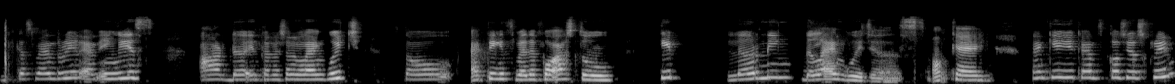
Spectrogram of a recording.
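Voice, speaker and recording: Lady teacher on a video call, kinda high voice, upbeat and encouraging, mixes in words. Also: lively intonation, a little slow, low-quality recording. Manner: encouraging, mixes in Indonesian fillers. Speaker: English teacher. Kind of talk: online class moderation.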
